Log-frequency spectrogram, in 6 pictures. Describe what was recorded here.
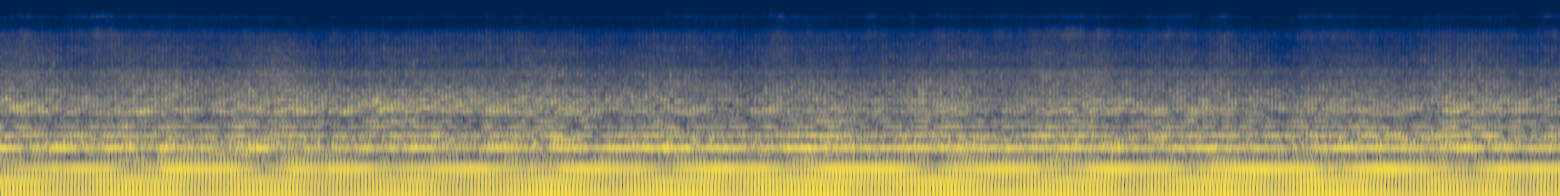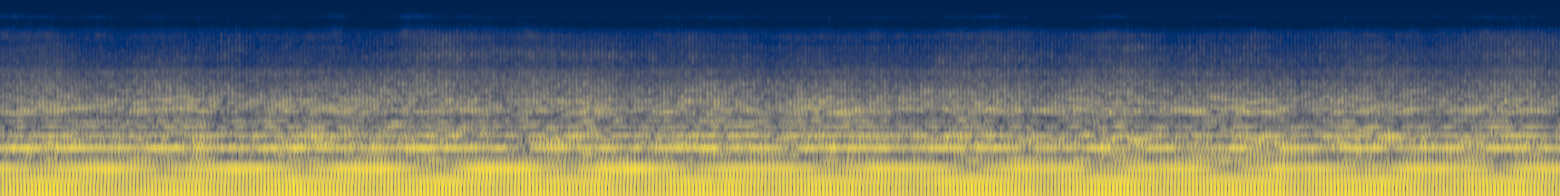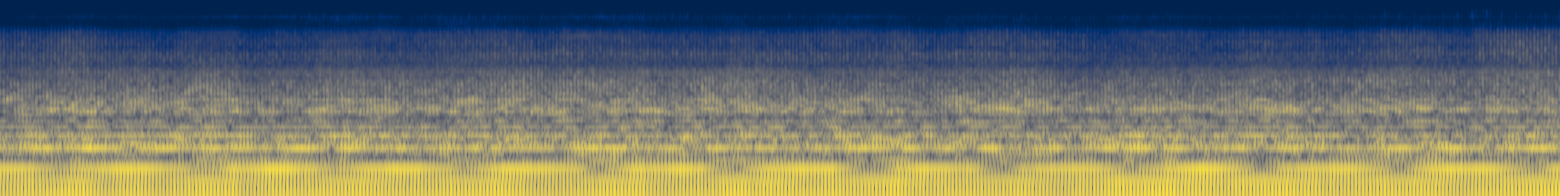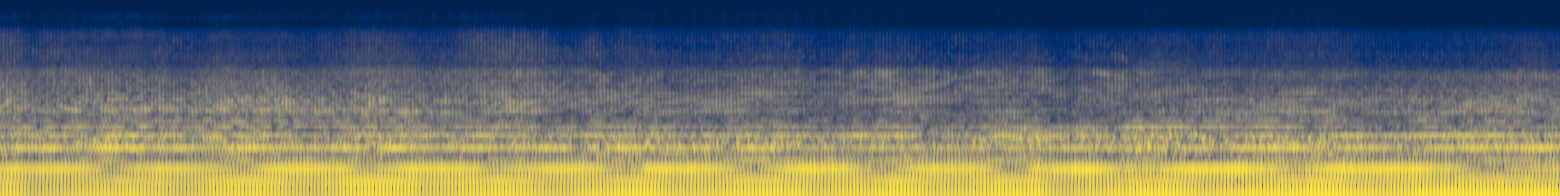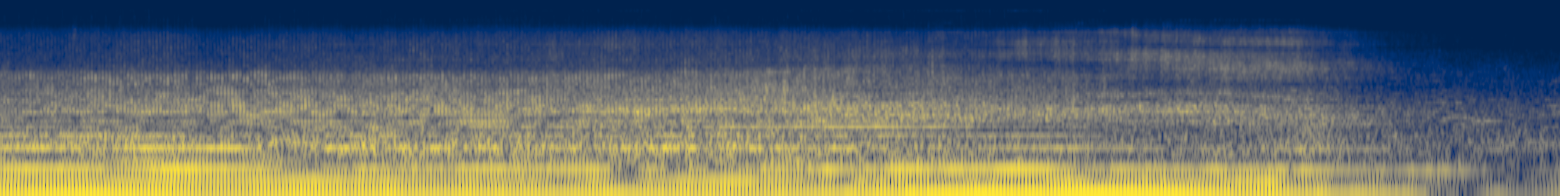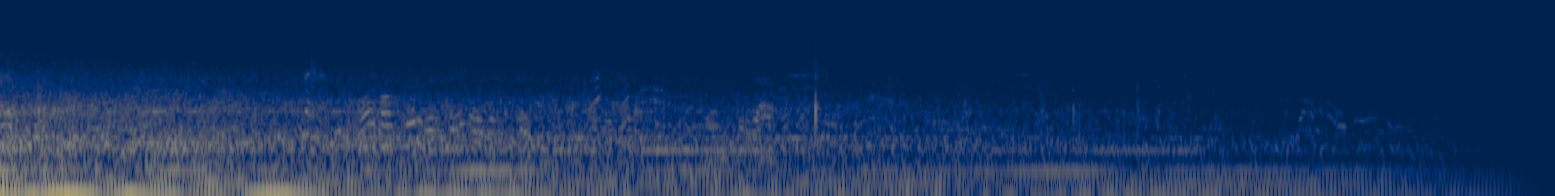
helicopter leaving Vasaknos' manor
